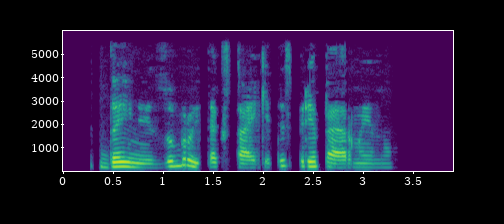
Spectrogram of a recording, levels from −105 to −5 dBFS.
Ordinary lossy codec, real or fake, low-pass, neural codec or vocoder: AAC, 32 kbps; real; 5.4 kHz; none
